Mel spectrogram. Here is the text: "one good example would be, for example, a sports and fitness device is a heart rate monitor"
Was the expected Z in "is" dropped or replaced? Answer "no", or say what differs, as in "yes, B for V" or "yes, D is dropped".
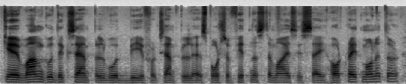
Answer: yes, S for Z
